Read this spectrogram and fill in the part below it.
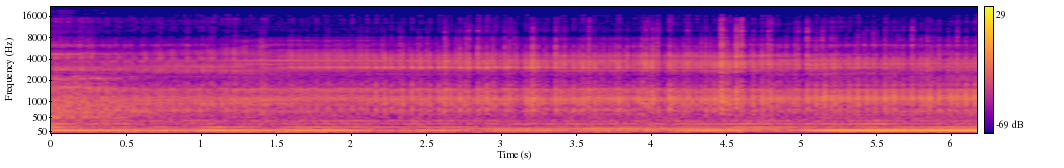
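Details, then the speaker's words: Washing machine drain pump removed from the machine and run live on the bench: a steady low hum with a rough buzzing edge. It is noisy and not right, caused the problems emptying water, and is unreliable to start, so it was worth replacing. "you can hear how noisy that is that's not right see that's why I had problems with empty water"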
